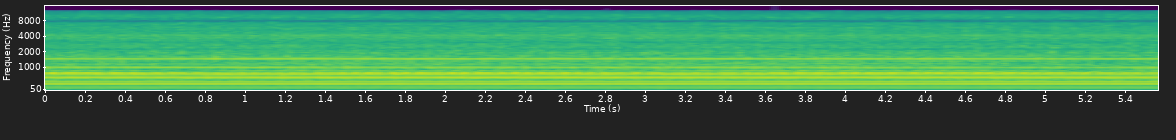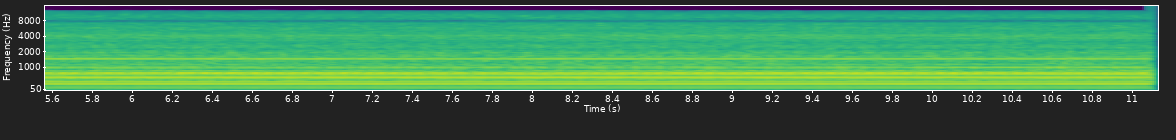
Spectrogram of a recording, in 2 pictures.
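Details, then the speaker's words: Restored small compressor fired up for the first time after refurbishment, checking whether it works: steady even motor hum with constant pitch and no knocks or rattles; running smoothly, normal running. "okay well I think we may have the success here"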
